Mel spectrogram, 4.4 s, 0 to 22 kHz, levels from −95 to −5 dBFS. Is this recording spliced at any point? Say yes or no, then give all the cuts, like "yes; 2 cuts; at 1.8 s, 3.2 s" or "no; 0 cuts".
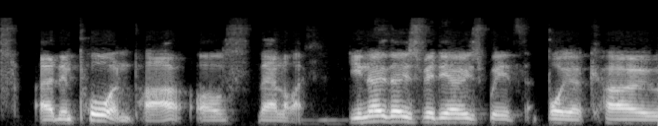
yes; 2 cuts; at 2.1 s, 3.5 s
